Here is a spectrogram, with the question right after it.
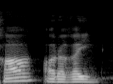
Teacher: خا اور غین کا مخرج ہے ادنائے حلق، یعنی حلق کا وہ شروع حصہ جو منہ کے جانب ہو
